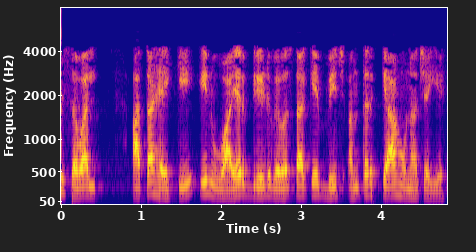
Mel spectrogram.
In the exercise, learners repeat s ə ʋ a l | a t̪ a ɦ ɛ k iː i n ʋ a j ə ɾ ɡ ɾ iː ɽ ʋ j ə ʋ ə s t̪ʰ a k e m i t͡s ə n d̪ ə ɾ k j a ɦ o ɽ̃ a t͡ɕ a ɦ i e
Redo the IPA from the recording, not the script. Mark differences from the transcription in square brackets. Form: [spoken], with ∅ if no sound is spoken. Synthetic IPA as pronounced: s ə ʋ a l | a t̪ a ɦ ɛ k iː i n ʋ a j ə ɾ ɡ ɾ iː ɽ ʋ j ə ʋ ə s t̪ʰ a k e [b] i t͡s ə n [t̪] ə ɾ k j a ɦ o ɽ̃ a t͡ɕ a ɦ i e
